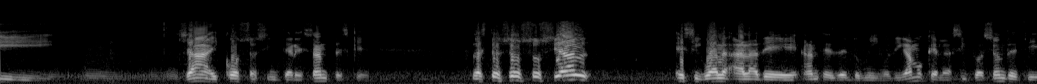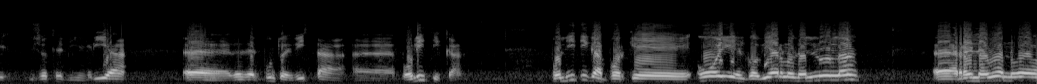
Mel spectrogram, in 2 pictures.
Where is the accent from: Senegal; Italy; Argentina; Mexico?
Italy; se dice en italiano, yo soy italiano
